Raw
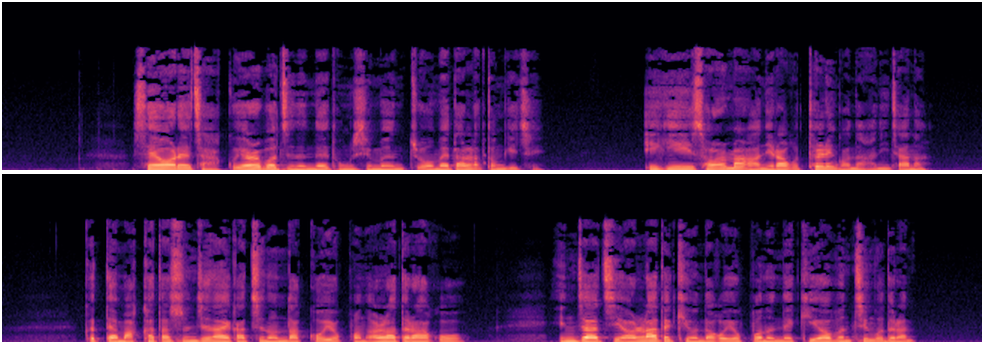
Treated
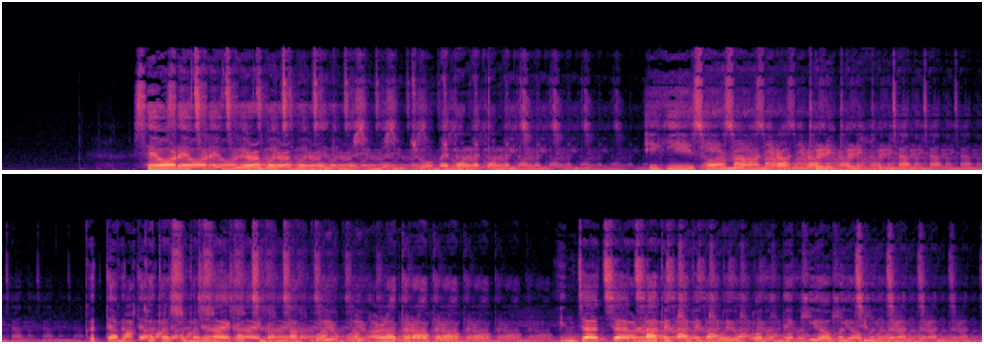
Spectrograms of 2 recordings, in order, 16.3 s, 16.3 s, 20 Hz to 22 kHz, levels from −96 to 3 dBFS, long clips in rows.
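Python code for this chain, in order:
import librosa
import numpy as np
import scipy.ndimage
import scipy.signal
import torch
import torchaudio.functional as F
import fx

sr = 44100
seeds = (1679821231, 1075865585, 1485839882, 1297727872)

p1 = x + 0.3 * np.pad(x, (int(2.6 * sr / 1000.0), 0))[:len(x)]
p2 = p1 + fx.echo_split(p1, sr, split_hz=340.0, low_ms=611, high_ms=258, feedback_pct=52, wet_db=-4, dry=0)
y = p2 * 10.0 ** (-6.5 / 20.0)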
